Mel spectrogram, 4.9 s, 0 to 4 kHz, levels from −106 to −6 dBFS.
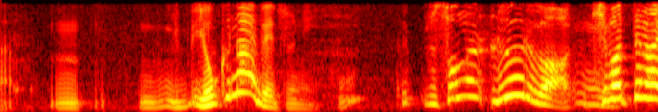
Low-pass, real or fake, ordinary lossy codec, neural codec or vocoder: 3.6 kHz; real; none; none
